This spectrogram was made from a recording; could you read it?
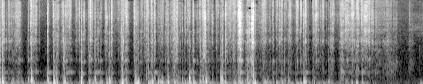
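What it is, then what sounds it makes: Empty cardboard tube, hollow. Fingertips and nails tap and scratch rapidly on an empty, hollow cardboard paper towel roll held horizontally as the tube is moved toward the camera. Quick, irregular, dull hollow thumps with a low resonance and almost no ring mix with soft scraping. The sound fades into quieter scratching near the end.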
